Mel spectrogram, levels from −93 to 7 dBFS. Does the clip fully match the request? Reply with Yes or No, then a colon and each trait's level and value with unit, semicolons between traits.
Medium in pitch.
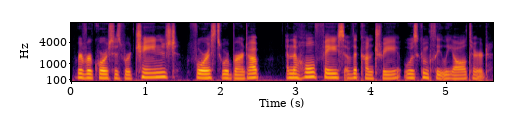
Yes: medium, 180 Hz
